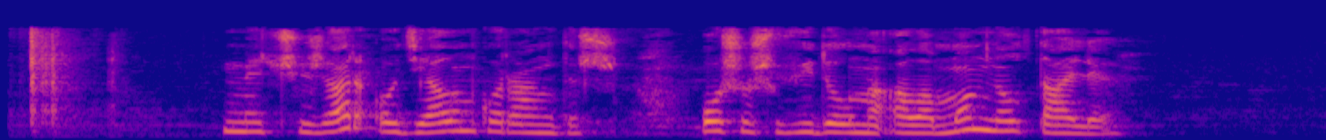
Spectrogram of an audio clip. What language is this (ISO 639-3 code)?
chm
